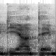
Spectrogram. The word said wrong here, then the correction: Dejounte: Murray, Dejounte Murray. I can't say his name, Deontay.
